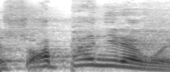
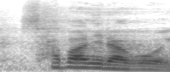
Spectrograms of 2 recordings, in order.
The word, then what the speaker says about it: 사반: 원래 발음으로 쏴판이라고 해요. 수판. 이거를 그냥 편하게 사반이라고 읽는데 강아지 뭐 아니면 너구리 반쯤 섞인 동물이라고 해요.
